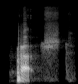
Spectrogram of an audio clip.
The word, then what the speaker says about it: attached: And the adjective would be attached. So again, still second syllable stress in this case for the adjective.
